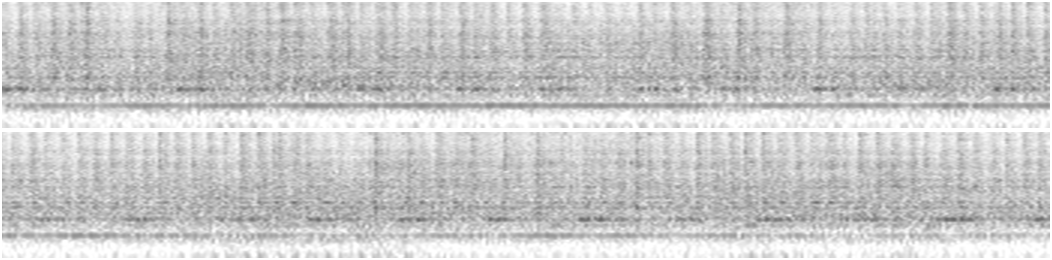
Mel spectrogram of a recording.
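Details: Sewing machine quilting a Christmas quilt, making a sound the owner calls not normal, cause unknown; excess bounce also noted. Steady stitching drone with a thin, high ringing tone and an uneven beat about once a second. Abnormal running noise.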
